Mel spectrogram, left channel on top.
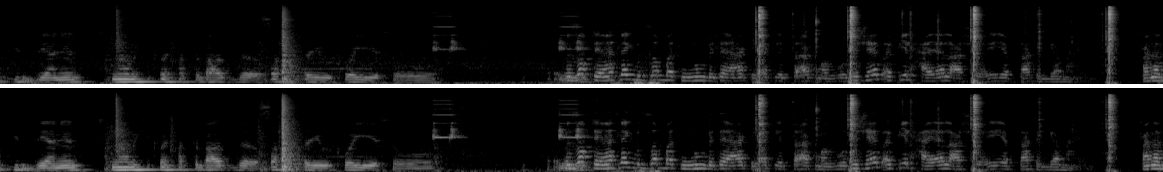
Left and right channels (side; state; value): both; normal; correlation 0.60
